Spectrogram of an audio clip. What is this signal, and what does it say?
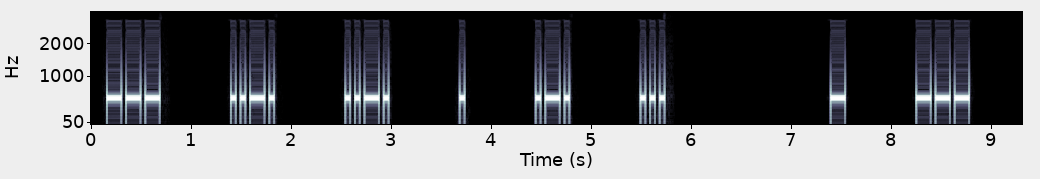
Morse code, heard as a keyed tone, about 25 wpm, spaced as for 10 wpm, 550 Hz. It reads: OFFERS TO
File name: podcast / News headlines-1x-25x10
